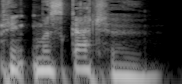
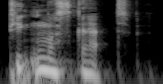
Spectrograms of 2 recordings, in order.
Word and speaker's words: Pink Moscato: Can we talk about this drink called Pink Moscato? – Oh, I love it.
